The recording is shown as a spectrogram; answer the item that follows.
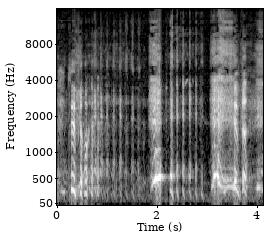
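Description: Men laughing in bursts of chuckles, with a loud burst about halfway through and another near the end.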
